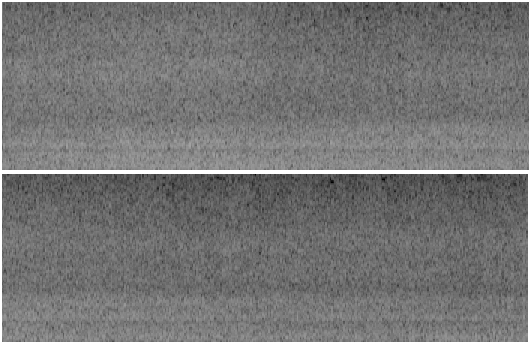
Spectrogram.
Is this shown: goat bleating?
no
